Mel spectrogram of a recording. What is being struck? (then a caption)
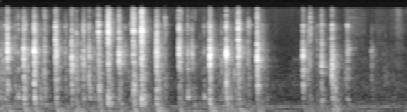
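Plastic computer keyboard. Fingertips type quickly on a full-size black and silver plastic ergonomic desktop keyboard with hollow key switches, producing a rapid run of short, bright, clacky key taps that die away almost instantly. A brief pause interrupts the typing near the end, and a faint, steady low hum sits underneath throughout.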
